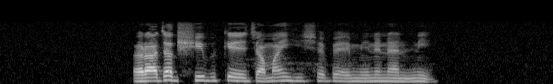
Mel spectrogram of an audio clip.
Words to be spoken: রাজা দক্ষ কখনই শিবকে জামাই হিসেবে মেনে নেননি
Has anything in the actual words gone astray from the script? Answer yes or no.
yes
